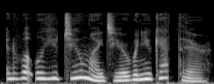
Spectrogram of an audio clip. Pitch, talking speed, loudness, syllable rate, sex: 230 Hz, 305 wpm, -13 LUFS, 5.9 syllables/s, female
